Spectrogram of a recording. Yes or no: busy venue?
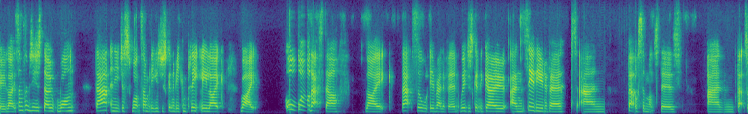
no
